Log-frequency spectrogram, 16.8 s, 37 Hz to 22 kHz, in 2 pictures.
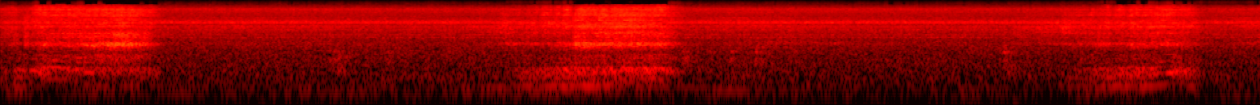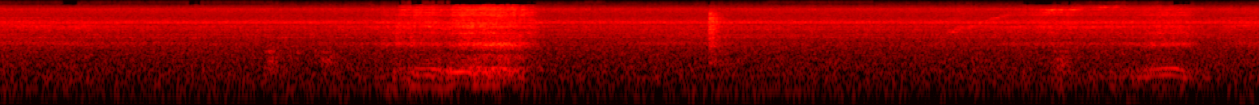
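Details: Mother snoring in the dark, worst at sleep onset, recorded on a PowerShot SX130 IS camera: loud rattling inspiratory snores about 17 a minute against quiet room noise.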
